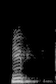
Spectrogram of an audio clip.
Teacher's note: இத் அப்படின்னு உச்சரிக்கும் போது நம்ம நாக்கு வந்து கொஞ்சம் வெளியில வரும்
